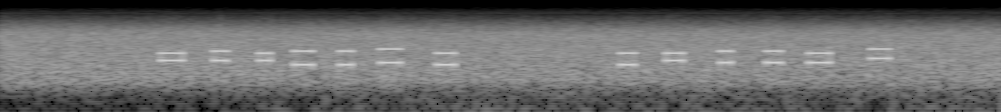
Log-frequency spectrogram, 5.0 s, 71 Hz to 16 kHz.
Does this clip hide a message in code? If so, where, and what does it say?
Yes: DTMF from 0.8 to 4.4 s, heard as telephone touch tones, dialled by hand, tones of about 80 ms, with phone line noise. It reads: 7872261 17554#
